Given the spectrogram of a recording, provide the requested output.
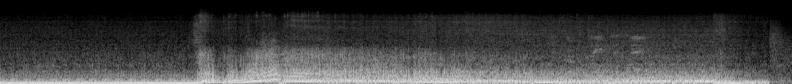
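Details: BMW E46 with LS6 V8 swap, first startup after reinstall: V8 fires and settles into a deep, steady idle with a strong even burble, no knocks or misses; sounds healthy.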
